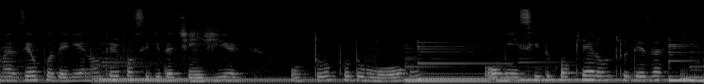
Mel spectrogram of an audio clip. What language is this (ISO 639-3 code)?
por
